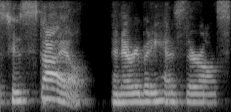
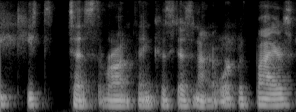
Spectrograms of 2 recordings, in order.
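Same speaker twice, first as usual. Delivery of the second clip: teasing aside; 6 semitones lower, 7 dB quieter than usual. Real, not acted. Teasing jab at absent colleague.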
